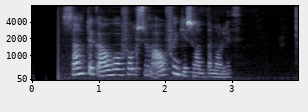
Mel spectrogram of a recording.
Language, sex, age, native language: Icelandic, female, 50-59, Icelandic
